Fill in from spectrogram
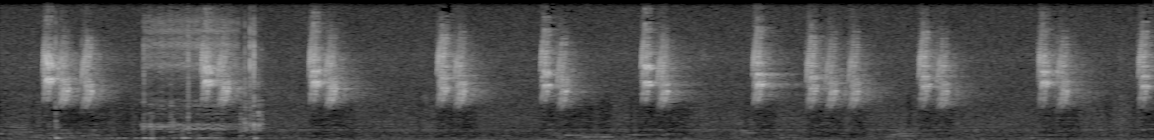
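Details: Juvenile Eurasian goldfinch calling repeatedly: bright, high, twittering chirps in quick pairs and singles, roughly every half second to second, with a brief rustling disturbance near the start.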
